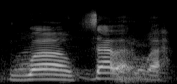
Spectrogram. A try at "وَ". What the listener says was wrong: یہ ہے غلط. ایسے نہیں پڑھتا، واو زبر وا نہیں ہوتا. ہونٹ گول کرنے ہیں مکمل، باہر کی طرف نکالیں. واو زبر وا.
